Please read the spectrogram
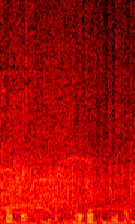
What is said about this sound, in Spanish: aplauso para toda esa gente, aplauso, que se sacrificó también eh, camino a la pega, o sea, de vuelta de la pega en la micro o en el auto.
